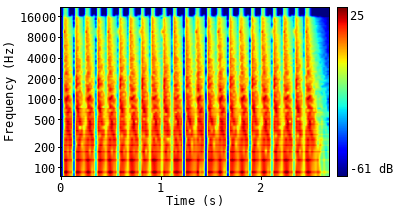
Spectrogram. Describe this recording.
Assualt Rifle Shooting2
I created this sound with a small sample made by "pgi's" which I reused it multiple times right after another and changed the speed to create this amazing sound.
